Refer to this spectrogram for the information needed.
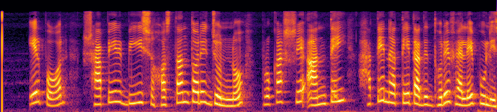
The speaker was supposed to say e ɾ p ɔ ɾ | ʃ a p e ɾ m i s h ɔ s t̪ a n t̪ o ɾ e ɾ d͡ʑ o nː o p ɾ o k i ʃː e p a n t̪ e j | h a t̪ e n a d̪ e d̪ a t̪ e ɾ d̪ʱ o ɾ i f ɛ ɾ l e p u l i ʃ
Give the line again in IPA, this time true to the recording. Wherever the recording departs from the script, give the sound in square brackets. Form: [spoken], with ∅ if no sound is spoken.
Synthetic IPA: e ɾ p ɔ ɾ | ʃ a p e ɾ [b] i [ʃ] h ɔ s t̪ a n t̪ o ɾ e ɾ d͡ʑ o nː o p ɾ o k [a] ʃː e [ʔ] a n t̪ e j | h a t̪ e n a [t̪] e [t̪] a [d̪] e ɾ d̪ʱ o ɾ [e] f ɛ [∅] l e p u l i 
